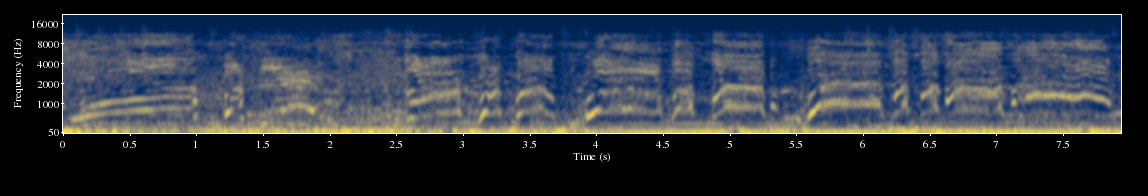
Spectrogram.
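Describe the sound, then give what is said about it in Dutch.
People scream and shriek in rising, wavering bursts over a steady mechanical rumble of a fairground ride, with loud continuous noise and overlapping voices throughout, while a radio presenter broadcasts live from inside the ride. “Nou, dat is het moment dat hij live op de radio is... terwijl hij in een kermisattractie zit.”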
